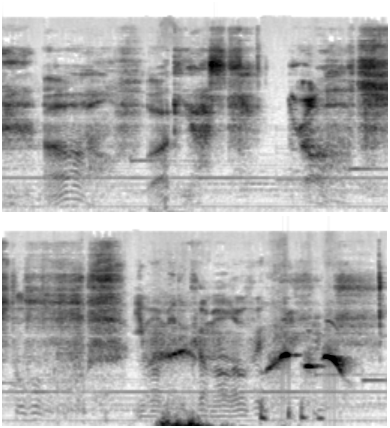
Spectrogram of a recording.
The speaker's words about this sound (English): I can whistle, bitch.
